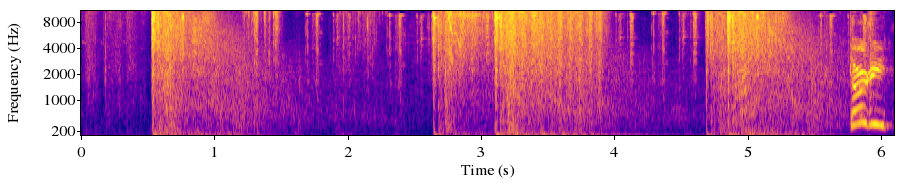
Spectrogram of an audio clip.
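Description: Gunfire in the video game Fortnite comes in three loud bursts of rapid shots separated by quieter gaps, with a short chiming effect at the end.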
